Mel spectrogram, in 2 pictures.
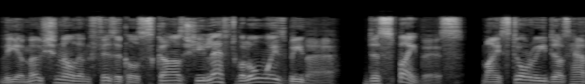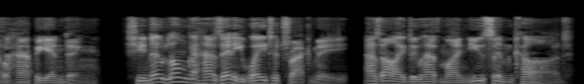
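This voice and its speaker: A man reading online posts aloud as the regular reader of the channel, in an expressive storytelling way. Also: fairly low pitch, moderate pace, hardly any pauses, no echo.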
